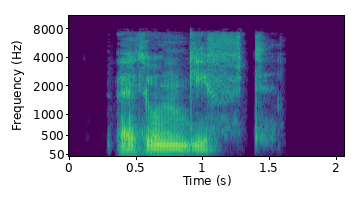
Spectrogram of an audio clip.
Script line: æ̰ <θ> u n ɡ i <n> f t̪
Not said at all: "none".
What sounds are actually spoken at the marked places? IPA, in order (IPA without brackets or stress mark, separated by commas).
θ, none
